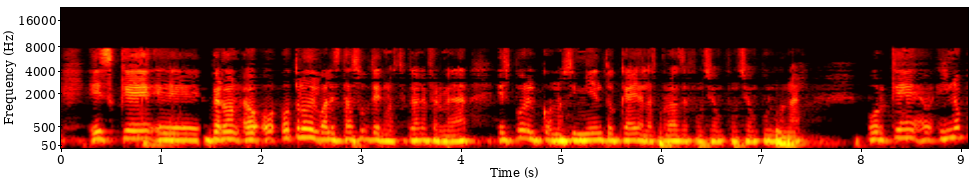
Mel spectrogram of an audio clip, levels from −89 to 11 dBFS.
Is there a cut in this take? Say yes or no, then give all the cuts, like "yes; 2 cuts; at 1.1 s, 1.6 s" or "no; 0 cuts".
yes; 5 cuts; at 1.3 s, 2.5 s, 4.8 s, 5.7 s, 6.6 s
